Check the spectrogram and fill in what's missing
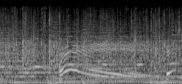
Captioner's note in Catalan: aplaudiments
